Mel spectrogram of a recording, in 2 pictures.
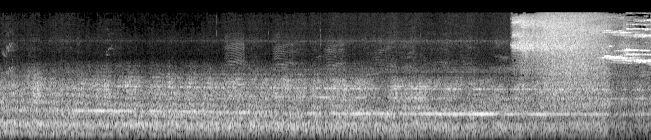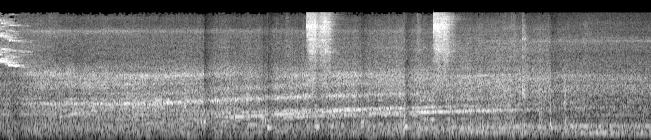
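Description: Electric suburban train at a station platform: a whine falling in pitch as it slows, a sharp hiss of air about ten seconds in, then several whines rising in pitch as a train pulls away.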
